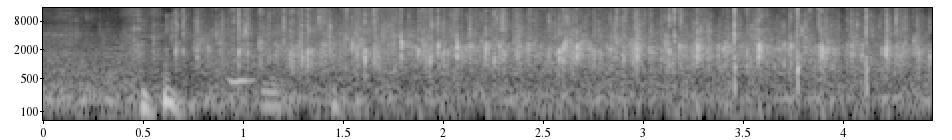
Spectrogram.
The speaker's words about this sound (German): Slavoj, du klatschst schon selbst.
